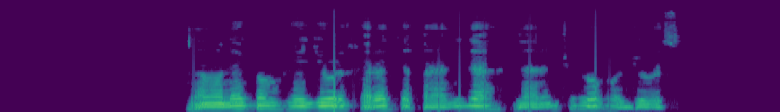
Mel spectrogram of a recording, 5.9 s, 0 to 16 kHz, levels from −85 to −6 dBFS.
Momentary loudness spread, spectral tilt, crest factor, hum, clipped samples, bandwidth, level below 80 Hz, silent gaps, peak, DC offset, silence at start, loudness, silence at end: 8 LU; -7.5 dB/octave; 18 dB; none; under 0.1%; 10.5 kHz; -68 dBFS; none; -20 dBFS; under 0.1%; 1.4 s; -35 LUFS; 0.75 s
